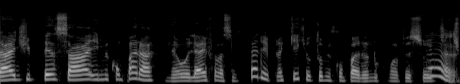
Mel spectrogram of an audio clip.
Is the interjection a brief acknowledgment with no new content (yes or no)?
yes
